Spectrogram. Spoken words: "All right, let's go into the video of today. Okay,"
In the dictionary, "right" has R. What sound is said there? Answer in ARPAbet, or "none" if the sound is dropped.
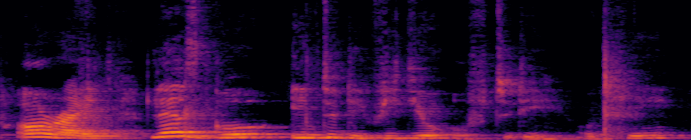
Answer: R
